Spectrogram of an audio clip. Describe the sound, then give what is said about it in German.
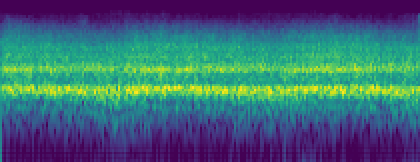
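A large stadium crowd doing the wave roars and cheers in a dense, continuous wall of noise, holding steady and loud throughout the short stretch with no individual voices standing out. “So, jetzt ist aber genug mit der Welle hier.”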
